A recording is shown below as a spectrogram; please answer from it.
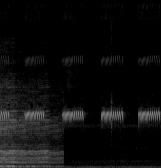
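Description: Cricket chirping, short even trills about two a second, the tail of background music fading out in the first second.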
